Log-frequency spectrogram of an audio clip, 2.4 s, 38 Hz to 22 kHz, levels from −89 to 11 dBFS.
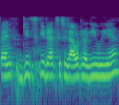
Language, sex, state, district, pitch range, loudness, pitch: Hindi, female, Uttar Pradesh, Budaun, 215-235 Hz, -14 LUFS, 225 Hz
